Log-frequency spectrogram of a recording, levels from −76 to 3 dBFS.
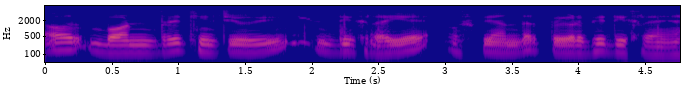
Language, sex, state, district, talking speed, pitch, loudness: Hindi, male, Uttar Pradesh, Hamirpur, 175 wpm, 115 Hz, -48 LUFS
